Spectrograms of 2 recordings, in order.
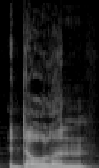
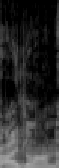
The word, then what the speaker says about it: Eidolon: But in this pack, I had to do like occultism, Botania, Eidolon, or Eidolon. I don't know which way. It can be pronounced either way.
